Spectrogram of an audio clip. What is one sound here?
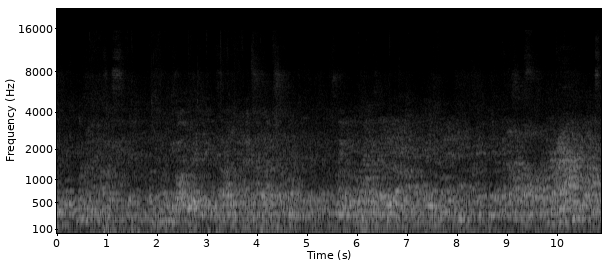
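Many men and women talk at once in a large echoing hall.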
